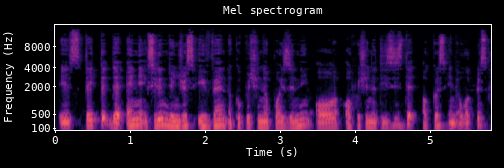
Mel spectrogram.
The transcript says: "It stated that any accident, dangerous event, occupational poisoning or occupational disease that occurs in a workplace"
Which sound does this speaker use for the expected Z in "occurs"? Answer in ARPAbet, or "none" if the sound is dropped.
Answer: S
